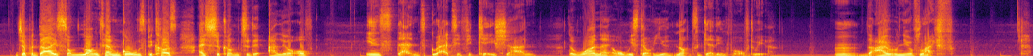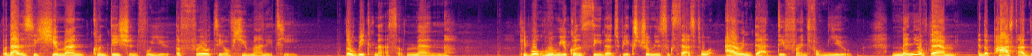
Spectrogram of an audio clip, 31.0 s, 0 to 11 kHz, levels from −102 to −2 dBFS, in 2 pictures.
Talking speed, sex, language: 125 wpm, female, English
